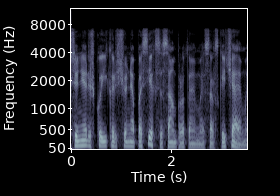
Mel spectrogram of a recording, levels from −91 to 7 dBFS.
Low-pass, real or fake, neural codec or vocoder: 7.2 kHz; real; none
